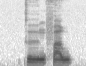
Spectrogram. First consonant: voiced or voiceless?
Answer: voiceless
